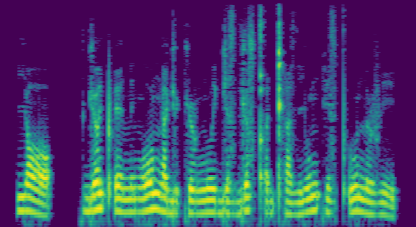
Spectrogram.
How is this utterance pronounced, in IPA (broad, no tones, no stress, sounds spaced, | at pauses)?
j ɒ | ɡʲ ɒ i̯ pʼ e n i ŋ lˠ u ŋ æ ɡʲ o kʲ ɒ ɭ ŋ u i̯ ɡʲ æ z ɡʲ o z qʼ i ɡ kʰ æ z j u ŋ k i z pʼ u n e ɭ v i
